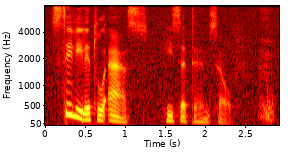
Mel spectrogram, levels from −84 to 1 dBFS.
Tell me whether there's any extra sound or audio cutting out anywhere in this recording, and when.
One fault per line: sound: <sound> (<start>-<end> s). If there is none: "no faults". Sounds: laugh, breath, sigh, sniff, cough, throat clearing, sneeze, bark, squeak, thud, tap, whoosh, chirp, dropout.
sound: throat clearing (2.6-2.9 s)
